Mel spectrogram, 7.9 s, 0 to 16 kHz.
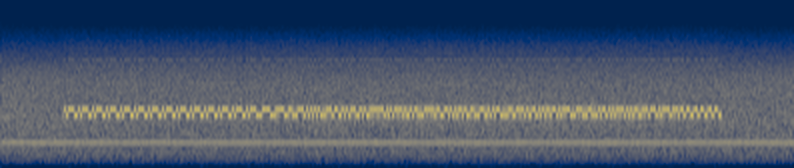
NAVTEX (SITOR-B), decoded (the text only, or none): ZCZC XB71 GALE WARNING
